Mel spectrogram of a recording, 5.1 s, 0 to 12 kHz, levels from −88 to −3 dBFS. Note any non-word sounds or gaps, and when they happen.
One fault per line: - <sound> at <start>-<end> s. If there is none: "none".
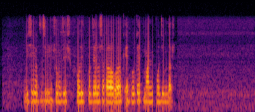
none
